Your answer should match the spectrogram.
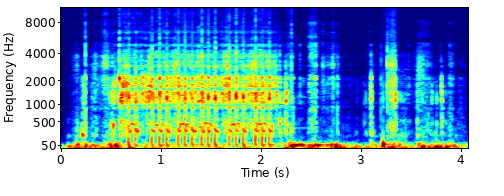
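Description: Airsoft rifle firing a full-auto burst of about two seconds, a fast even rattle. It is followed by scattered clicks and scraping as the gun is shifted.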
